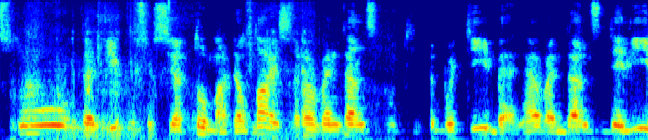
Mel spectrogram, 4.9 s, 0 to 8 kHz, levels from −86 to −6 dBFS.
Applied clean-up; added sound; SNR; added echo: neural separator model SepFormer DNS4.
